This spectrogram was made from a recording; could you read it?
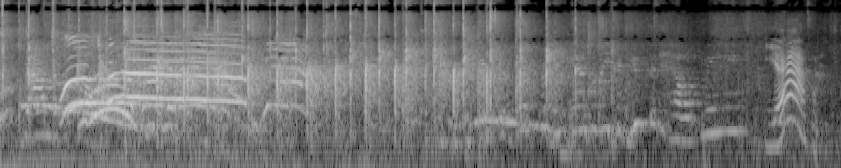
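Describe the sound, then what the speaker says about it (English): A crowd at a Christmas party claps and cheers for team leaders, a loud burst that tails off under lively chatter, whoops and a voice over a PA. "please, give these leaders a very big round of applause"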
